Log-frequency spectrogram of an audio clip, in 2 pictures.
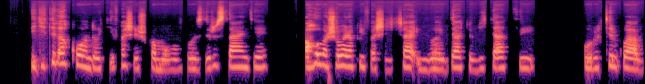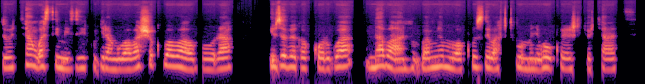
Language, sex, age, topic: Kinyarwanda, female, 18-24, health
